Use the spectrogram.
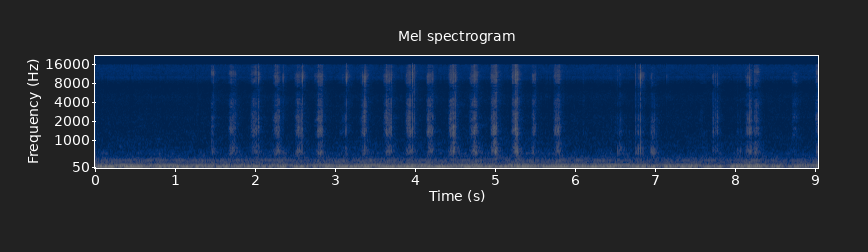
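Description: Fingernails are filed against the grit of a black emery board nail file held upright in one hand. A rapid series of short, bright, scratchy rasping strokes repeats steadily over a constant low hum.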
